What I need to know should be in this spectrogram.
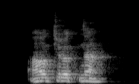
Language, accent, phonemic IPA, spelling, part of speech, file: French, Canada, /ɑ̃.tʁə.t(ə).nɑ̃/, entretenant, verb, LL-Q150 (fra)-entretenant.wav
- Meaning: present participle of entretenir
